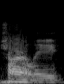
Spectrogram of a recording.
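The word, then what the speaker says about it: Tzarl: someone the other day named pronounced Charlie spelled t-z-a-r-l I know I do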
